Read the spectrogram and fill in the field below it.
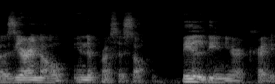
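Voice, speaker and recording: A somewhat breathy man's voice with a Jamaican accent. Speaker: YouTuber. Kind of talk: advice vlog. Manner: casual.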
